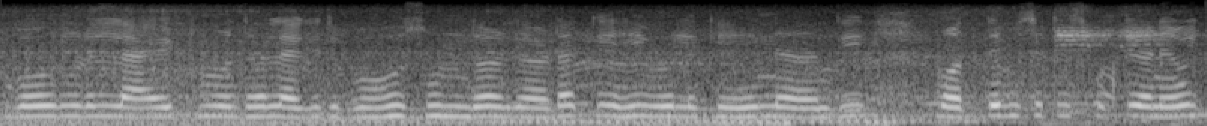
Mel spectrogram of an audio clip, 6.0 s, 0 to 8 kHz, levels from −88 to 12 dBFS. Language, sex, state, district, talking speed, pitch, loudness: Odia, female, Odisha, Khordha, 170 wpm, 235 Hz, -15 LUFS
